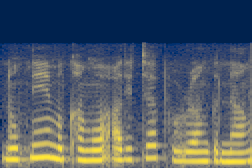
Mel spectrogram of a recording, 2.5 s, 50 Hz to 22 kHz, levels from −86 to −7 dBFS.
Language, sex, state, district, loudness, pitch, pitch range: Garo, female, Meghalaya, South Garo Hills, -13 LUFS, 250 Hz, 220-270 Hz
